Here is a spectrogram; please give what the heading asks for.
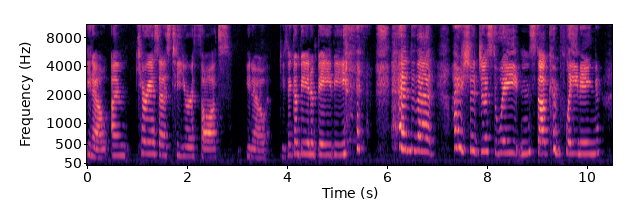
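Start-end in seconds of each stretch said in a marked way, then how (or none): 3.2-10.3 high, self-conscious talking through laughter. Asking the listener for their thoughts on whether to wait, laughing.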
